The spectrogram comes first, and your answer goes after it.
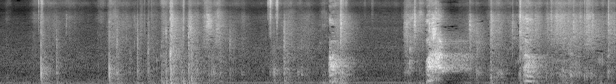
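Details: French Bulldog in a playful home setting, reacting after someone walks toward it and does a little jump; several short sharp barks and yips spaced irregularly, with a person talking in between.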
